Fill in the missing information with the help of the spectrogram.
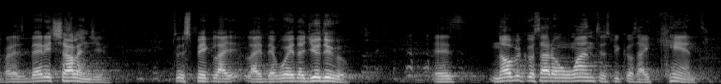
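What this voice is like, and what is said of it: Strong non-native accent in English. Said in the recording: “my accent, very strong accent”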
